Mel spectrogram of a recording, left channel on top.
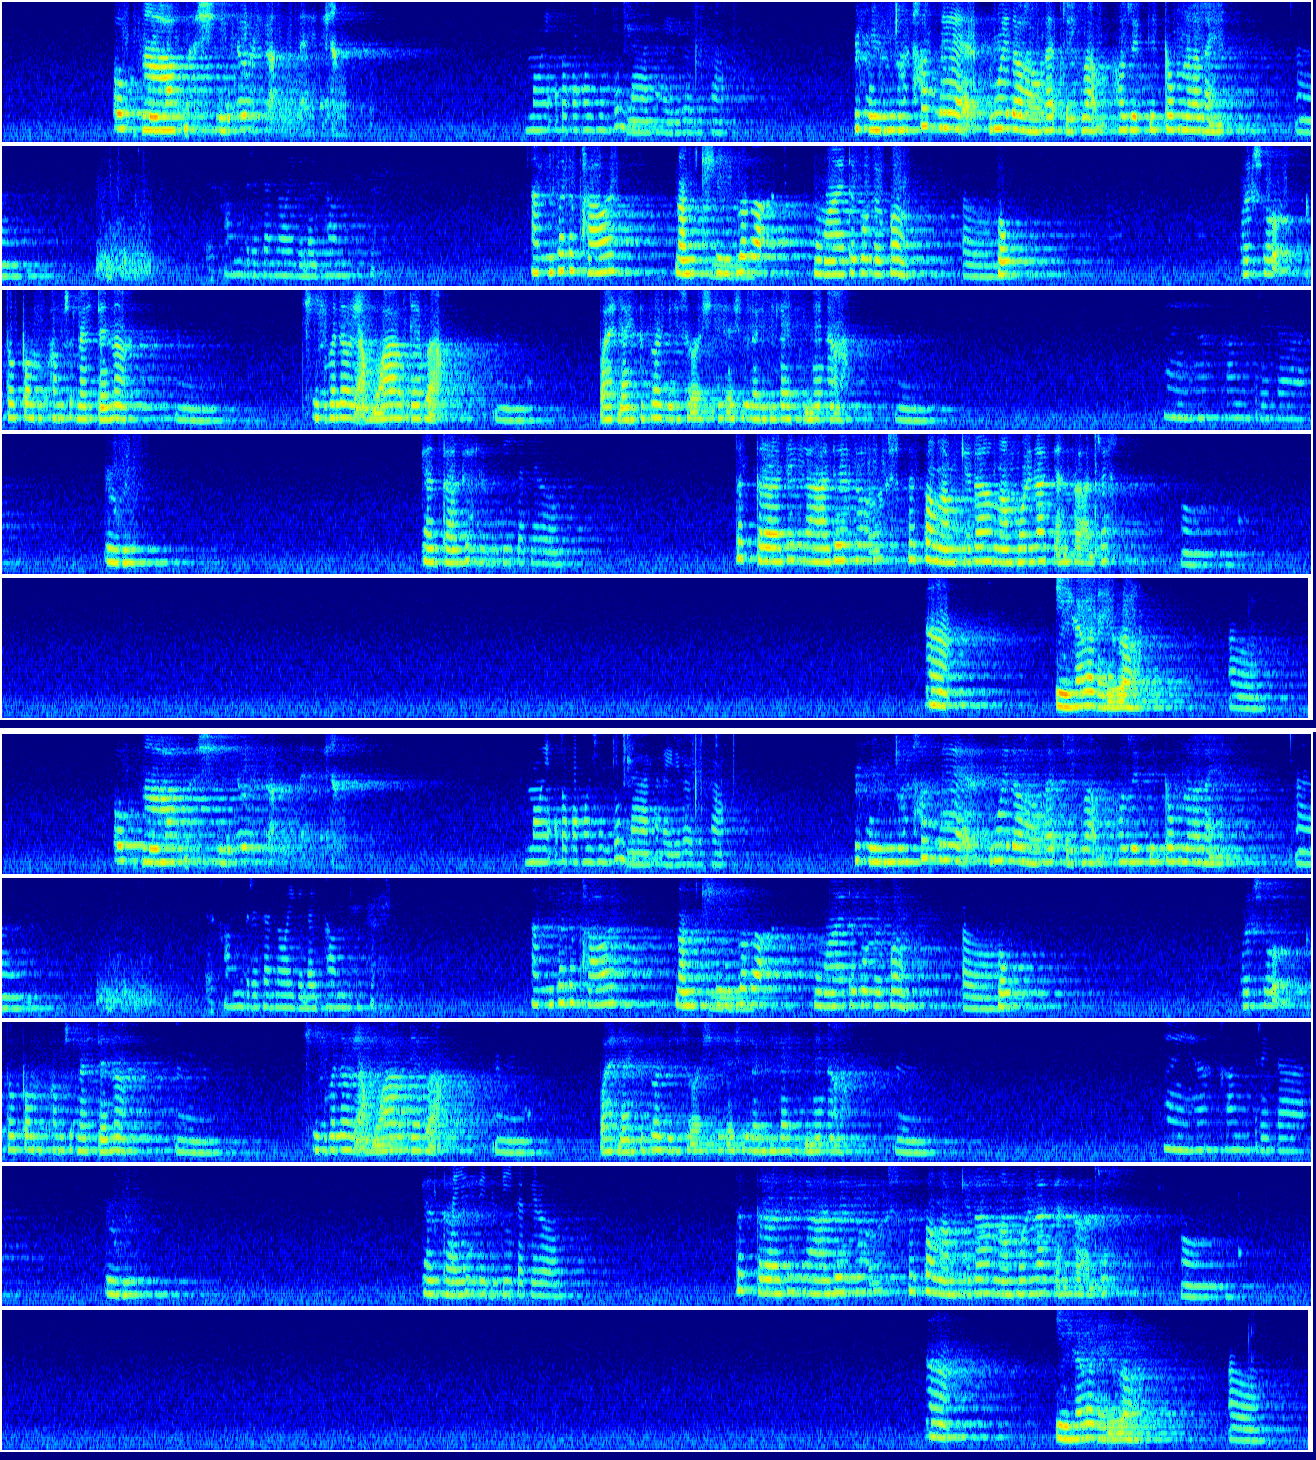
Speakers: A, on the left; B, on the right.
A: ꯑꯗ
B: ꯃꯣꯏ ꯇꯣ ꯀꯈꯣꯏ ꯁꯟꯇ ꯅ ꯏꯔꯤꯗꯖ ꯊ
A: ꯎꯝ ꯃꯊꯥꯡꯁꯦ ꯃꯣꯏꯗꯣ ꯍꯧꯥꯎꯒꯠꯇ꯭ꯔꯤꯕꯔꯤꯕ ꯍꯧꯖꯤꯛꯇꯤ ꯇꯣꯔꯥ ꯂꯩꯥꯏ
B: ꯑꯝ
A: <inaudible>
B: ꯈꯪꯗ꯭ꯔꯦꯗ ꯅꯣꯏꯒꯤ ꯂꯩꯐꯝꯗꯨꯁꯨ
A: ꯎꯝ ꯃꯅ ꯐꯥꯎ ꯅꯝꯊꯤꯕꯒ
B: ꯎꯝ
A: ꯃꯥꯏꯇ ꯀ ꯀꯦꯄꯣ
B: ꯑꯣ
A: <inaudible> ꯁꯨ ꯑꯇꯣꯞꯄ ꯃꯐꯝꯁꯨ ꯂꯩꯇꯦꯅ
B: ꯎꯝ
A: ꯊꯤꯕꯗꯣ ꯌꯥꯝ ꯋꯥꯕꯅꯦꯕ
B: ꯎꯝ
A: ꯄꯥꯏ ꯂꯗꯨ ꯐꯁꯨ ꯑꯁꯤꯁꯨ ꯂꯩ ꯂꯅꯦ
B: ꯎꯝ ꯑ ꯈꯪꯗ꯭ꯔꯦꯗ
A: ꯎꯝ ꯒ꯭ꯌꯥꯟ ꯇꯥꯗꯦ
B: ꯍꯌꯦꯡꯗꯤ ꯗ꯭ꯌꯨꯇꯤ ꯆꯠꯀꯦꯔꯣ
A: ꯆꯠꯇ꯭ꯔꯗꯤ ꯌꯥꯗꯦ ꯑꯗꯣ ꯑꯁ ꯆꯠꯄ ꯉꯝꯒꯦꯔꯥ ꯉꯝꯃꯣꯏꯔꯥ ꯇꯥꯗ꯭ꯔꯦ
B: ꯑꯣ
A: ꯑ ꯄꯤꯒ꯭ꯔꯕ ꯂꯩꯔꯤꯕꯣ
B: ꯑꯝ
